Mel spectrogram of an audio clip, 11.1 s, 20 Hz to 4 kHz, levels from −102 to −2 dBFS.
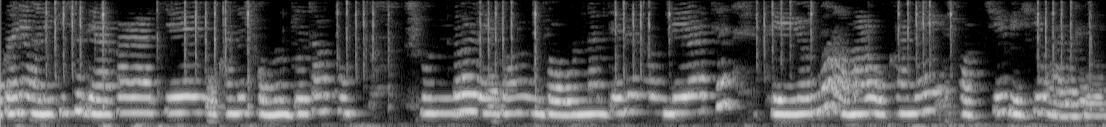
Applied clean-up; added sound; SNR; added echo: classical method WPE with log-MMSE.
